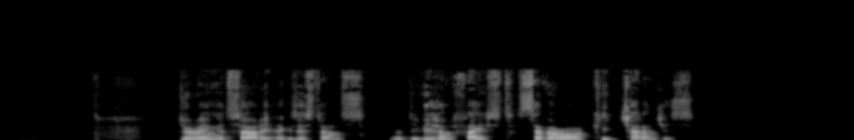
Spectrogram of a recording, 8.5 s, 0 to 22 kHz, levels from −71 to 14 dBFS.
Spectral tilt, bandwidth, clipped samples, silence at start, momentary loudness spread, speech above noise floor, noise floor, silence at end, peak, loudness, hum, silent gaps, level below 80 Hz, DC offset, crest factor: -3.5 dB/octave; 11.5 kHz; under 0.1%; 1.8 s; 17 LU; 62 dB; -82 dBFS; 1.65 s; -2 dBFS; -19 LUFS; none; none; -68 dBFS; under 0.1%; 20 dB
